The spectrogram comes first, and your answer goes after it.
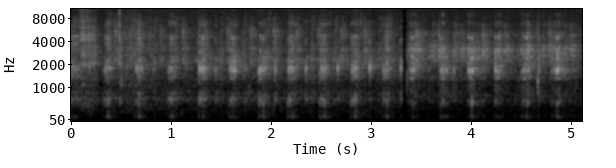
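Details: Boston Terriers exhausted after a short walk pant hard, a quick, breathy rhythm of about three huffs each second.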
